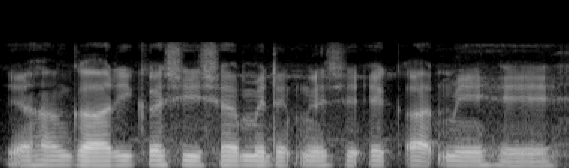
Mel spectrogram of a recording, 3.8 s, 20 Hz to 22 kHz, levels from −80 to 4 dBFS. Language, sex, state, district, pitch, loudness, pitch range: Hindi, male, Arunachal Pradesh, Longding, 105 Hz, -20 LUFS, 100-105 Hz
